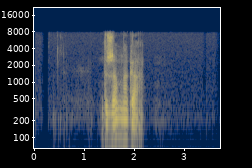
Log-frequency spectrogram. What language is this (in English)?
Russian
